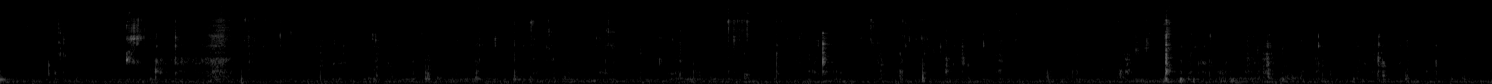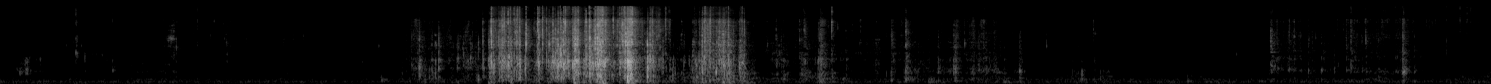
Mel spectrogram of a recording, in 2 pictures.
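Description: Someone chewing a mouthful of cockle bibimbap, with small clicks and soft mouth sounds. A little past the middle comes a loud crinkling rustle lasting about three seconds, and a shorter one near the end: a plastic packet of seasoned laver being opened and handled.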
